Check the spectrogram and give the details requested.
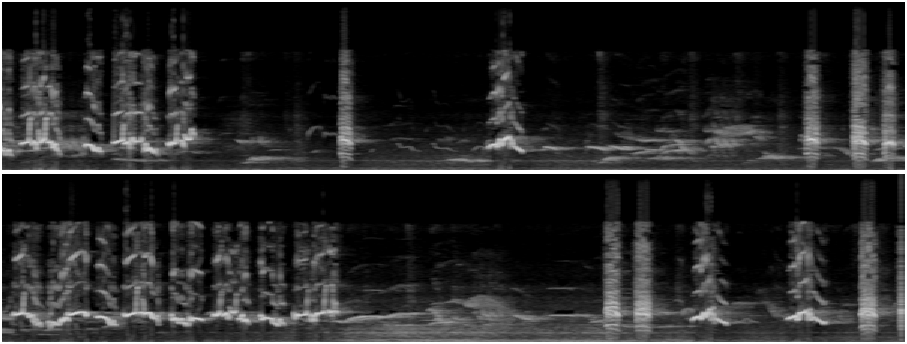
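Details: Oriental magpie-robin lure song, 'tembakan rapat' style: clusters of hard staccato bursts alternating with curling whistled phrases and brief pauses over about twelve seconds, one patch of soft rustling noise midway.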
